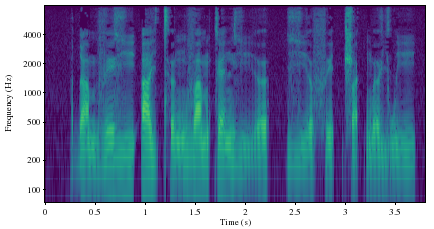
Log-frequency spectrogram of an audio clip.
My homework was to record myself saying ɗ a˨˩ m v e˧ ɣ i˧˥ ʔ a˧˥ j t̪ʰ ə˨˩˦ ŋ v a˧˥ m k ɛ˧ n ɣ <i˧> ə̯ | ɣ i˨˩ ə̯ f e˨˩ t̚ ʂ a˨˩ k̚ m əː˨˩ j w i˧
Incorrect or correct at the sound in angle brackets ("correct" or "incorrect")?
incorrect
